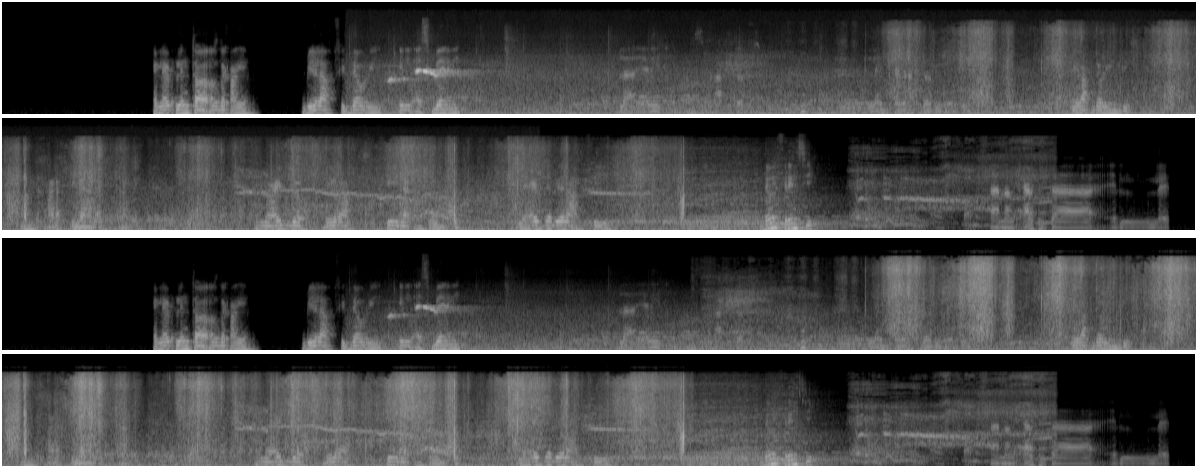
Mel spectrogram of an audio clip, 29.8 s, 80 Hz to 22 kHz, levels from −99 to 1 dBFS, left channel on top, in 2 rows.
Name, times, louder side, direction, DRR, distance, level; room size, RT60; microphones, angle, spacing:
voice 1, 1.9-3.2 3.7-5.8 13.4-14.2 15.1-16.6 18.1-20.7 21.3-22.6 24.4-25.1, left 2 dB, 30° left, 0.8 m, -42 dB
sound 1, 4.3-21.7, left 4 dB, 45° left, 1.9 m, -45 dB
voice 2, 7.7-9.7 10.4-12.3 27.3-29.5, left 3 dB, 65° left, 4.6 m, -51 dB
sound 2, 8.6-28.1, right 1 dB, 15° right, 4.2 m, -49 dB
sound 3, 10.5-10.6 10.8-16.6 16.9-23.6, right 9 dB, 40° right, 2.5 m, -40 dB
head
